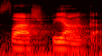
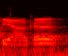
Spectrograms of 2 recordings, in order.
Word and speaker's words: Bianca: And I sing Bianca, which is pronounced Bianca, not Bianca.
